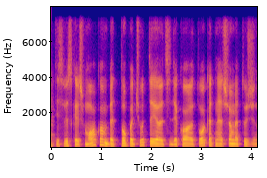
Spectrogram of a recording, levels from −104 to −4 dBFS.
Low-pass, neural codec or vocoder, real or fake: 7.2 kHz; codec, 24 kHz, 1.2 kbps, DualCodec; fake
